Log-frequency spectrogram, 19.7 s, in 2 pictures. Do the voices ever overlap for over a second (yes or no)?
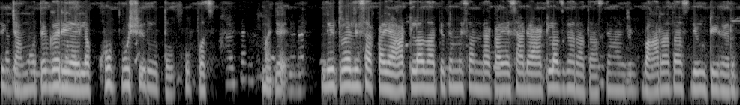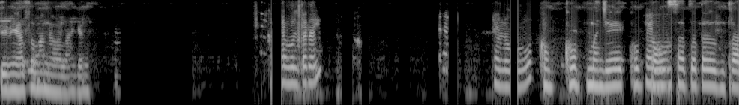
no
